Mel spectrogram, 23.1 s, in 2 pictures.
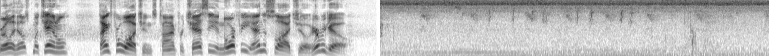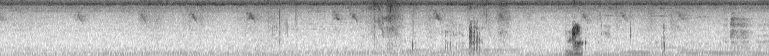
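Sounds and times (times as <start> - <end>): high-pitched insect drone: 5.7 - 23.0
bird chirps: 5.8 - 23.0.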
